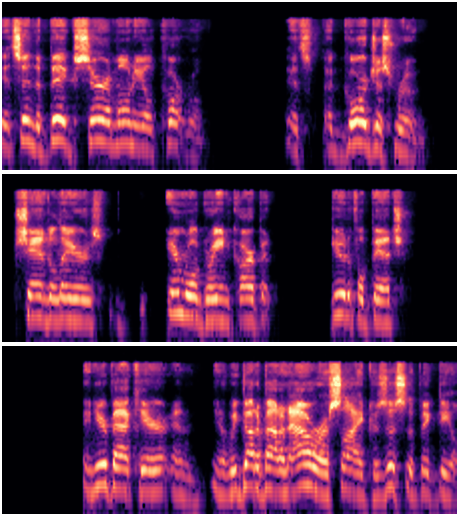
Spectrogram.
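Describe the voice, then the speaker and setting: Against a quiet background, a man with an American accent talks at a moderate pace in a high pitch for a man, with ordinary pitch variation and long, frequent pauses. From US Southwest. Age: 80s+. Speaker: retired law professor and attorney. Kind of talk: lecture.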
